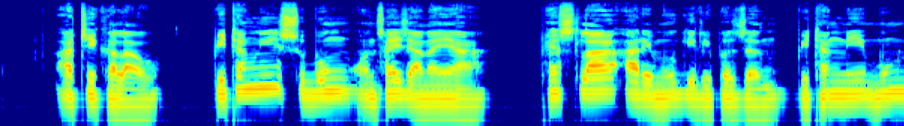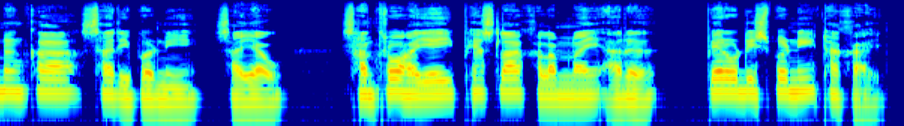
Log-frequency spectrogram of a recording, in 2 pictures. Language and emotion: Bodo, neutral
